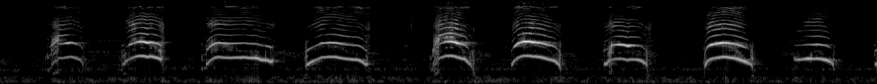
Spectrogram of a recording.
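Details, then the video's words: Repeated short meows from a cat, about eleven in under nine seconds, each a brief arched mew with even spacing and no other sounds. "صوت قطة"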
